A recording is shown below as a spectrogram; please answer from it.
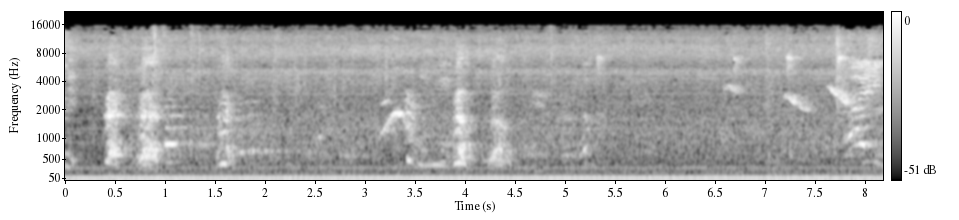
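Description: A dog barking and yipping in short, separate calls.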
